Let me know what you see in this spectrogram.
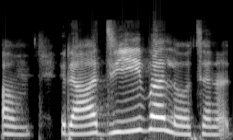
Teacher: in the first pankti, it is Rajiva Lochana. There is Dirgha in Jakara.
